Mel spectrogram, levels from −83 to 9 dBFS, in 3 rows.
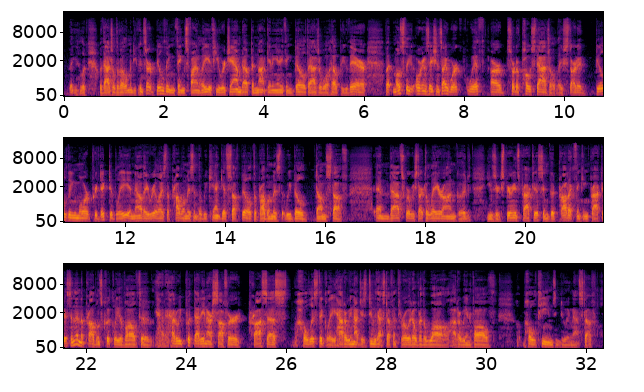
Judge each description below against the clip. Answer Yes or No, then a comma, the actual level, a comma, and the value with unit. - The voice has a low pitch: Yes, very low, 95 Hz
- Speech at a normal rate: No, fast, 225 wpm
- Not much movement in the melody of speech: Yes, narrow, 2.2 semitones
